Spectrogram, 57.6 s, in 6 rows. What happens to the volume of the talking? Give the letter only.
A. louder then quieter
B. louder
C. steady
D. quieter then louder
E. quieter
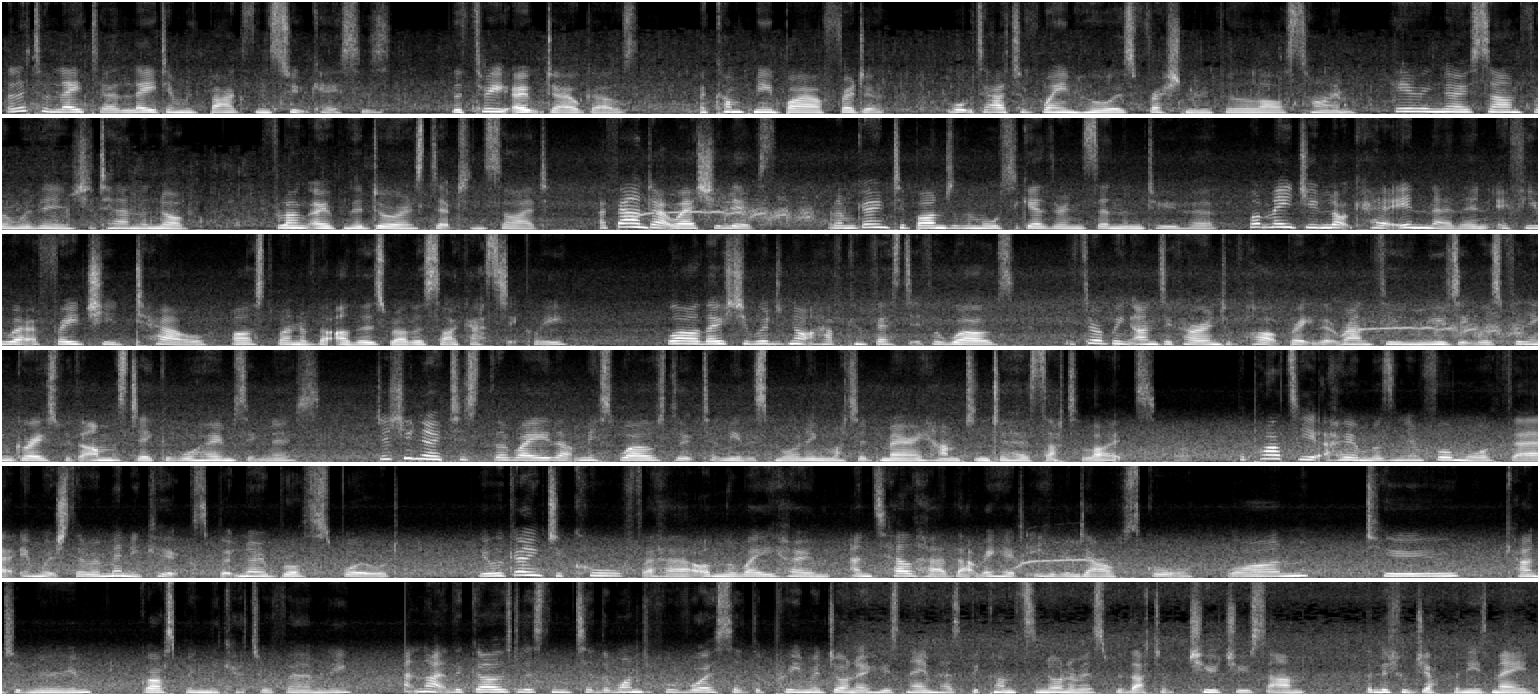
C.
